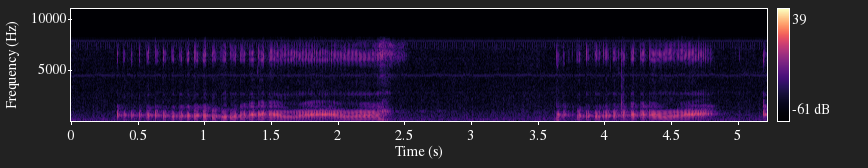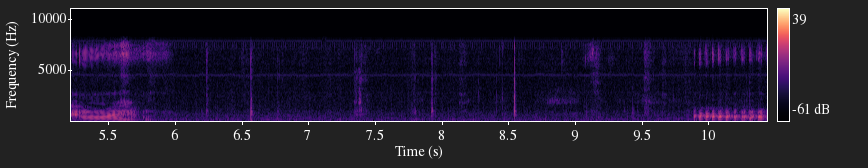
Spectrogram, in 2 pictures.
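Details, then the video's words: Pet Shih Tzu "talking" by growling as if saying "grandma": three pulsed, warbling growl bursts separated by quiet gaps with small clicks and faint human speech, a fourth burst starting at the end. "Talking Dog Says Grandma"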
